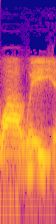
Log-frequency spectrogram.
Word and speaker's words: Huawei: They have it into our communications, to the company that's called Huawei. It's not spelled like that, but that's how you pronounce it.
